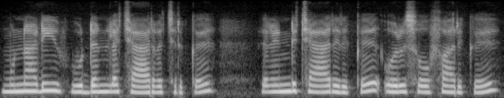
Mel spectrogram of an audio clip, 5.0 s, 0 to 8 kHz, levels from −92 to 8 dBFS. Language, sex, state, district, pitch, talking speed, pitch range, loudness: Tamil, female, Tamil Nadu, Nilgiris, 195 Hz, 120 wpm, 185-210 Hz, -14 LUFS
